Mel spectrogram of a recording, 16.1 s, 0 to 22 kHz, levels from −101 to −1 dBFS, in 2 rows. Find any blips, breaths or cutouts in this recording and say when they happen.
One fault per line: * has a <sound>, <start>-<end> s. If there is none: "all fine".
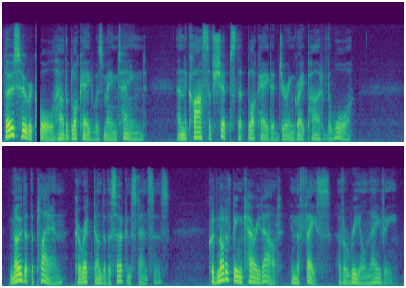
* has a dropout, 0.7-0.8 s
